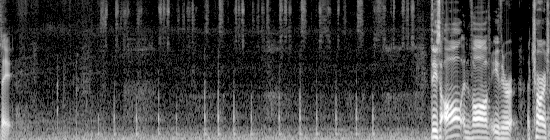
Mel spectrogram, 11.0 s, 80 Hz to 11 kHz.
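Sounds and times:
marker squeaking on whiteboard: 1.9 - 8.3.

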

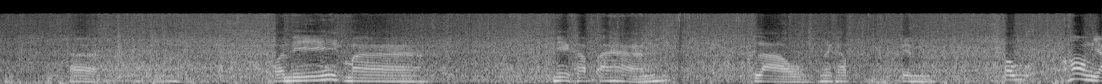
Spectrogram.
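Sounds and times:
rain falling: 0.0 - 11.0.

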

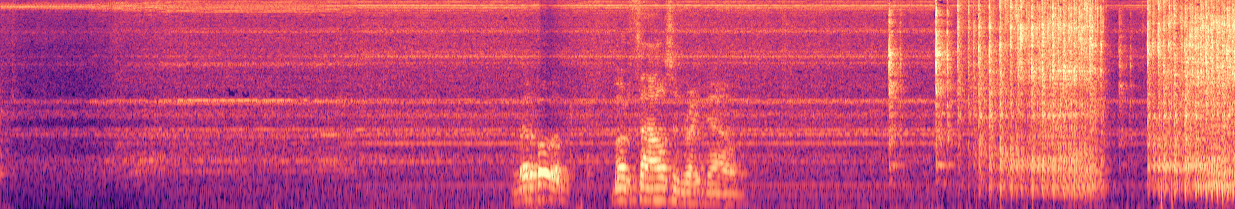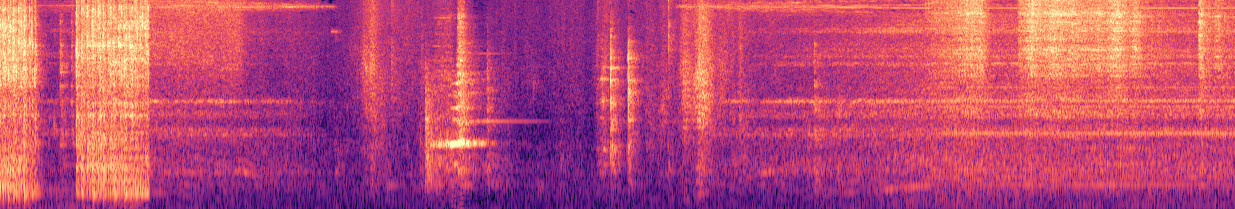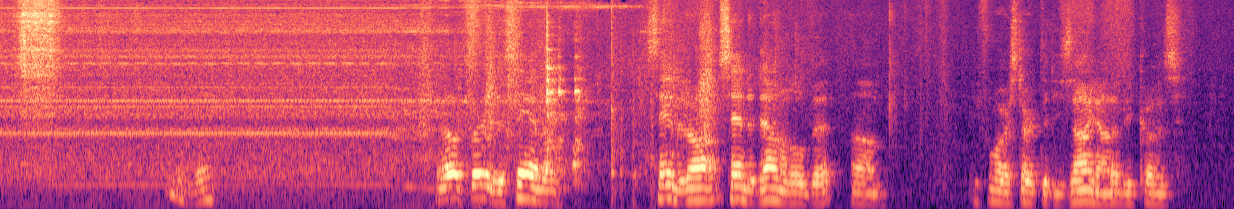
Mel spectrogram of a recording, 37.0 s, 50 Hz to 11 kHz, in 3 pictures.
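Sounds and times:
gouge cutting wood on lathe: 0.0 - 15.4, 19.6 - 31.8
lathe motor hum: 0.0 - 15.7, 19.6 - 31.8.

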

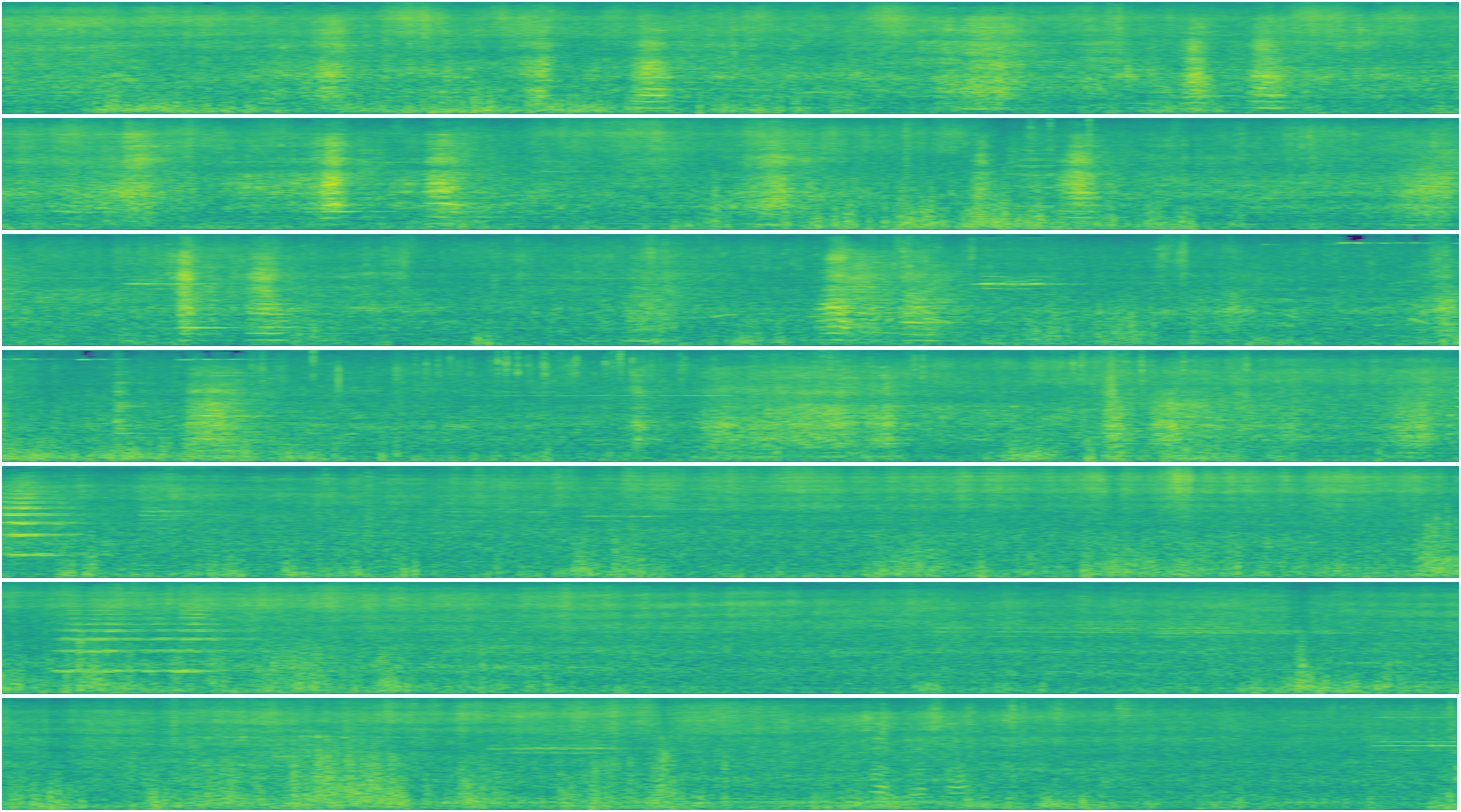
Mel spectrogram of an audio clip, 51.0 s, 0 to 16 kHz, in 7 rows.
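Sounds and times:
road traffic: 0.0 - 50.9
vehicle horns tooting: 15.2 - 16.2, 18.6 - 20.0, 29.1 - 30.3, 36.6 - 37.8, 41.0 - 43.4, 46.0 - 47.2, 50.5 - 50.9.

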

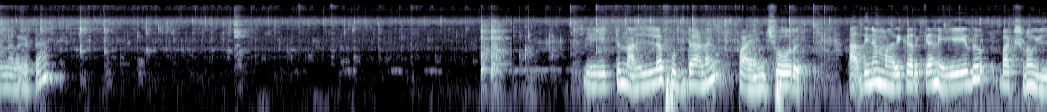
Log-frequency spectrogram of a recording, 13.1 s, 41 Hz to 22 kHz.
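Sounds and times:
chillies sizzling in hot oil: 0.0 - 13.0.

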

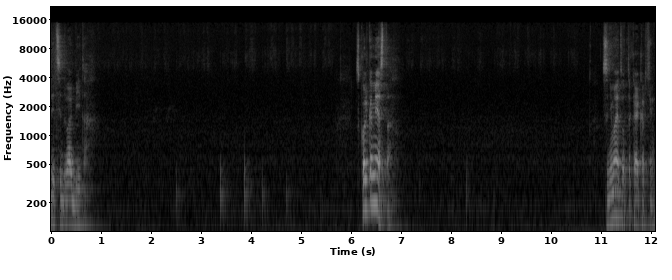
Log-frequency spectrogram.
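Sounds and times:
marker pen writing on whiteboard: 0.0 - 10.9.

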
